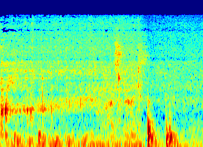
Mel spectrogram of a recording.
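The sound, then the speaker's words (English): A drink is poured, a soft trickle of liquid with a few sharp clinks and knocks of glassware, fairly quiet and brief. “I'm gonna pour my drink now.”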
